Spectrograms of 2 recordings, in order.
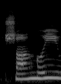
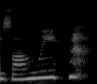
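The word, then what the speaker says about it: Xiangling: for instance in genin I thought shangi was originally zongi it's like a z right like sun on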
